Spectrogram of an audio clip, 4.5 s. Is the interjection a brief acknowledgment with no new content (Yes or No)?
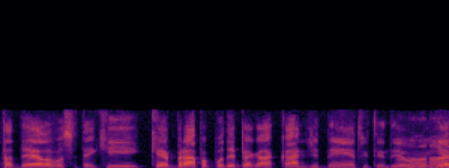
No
